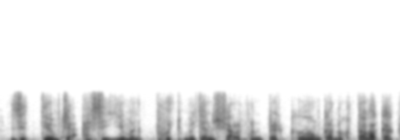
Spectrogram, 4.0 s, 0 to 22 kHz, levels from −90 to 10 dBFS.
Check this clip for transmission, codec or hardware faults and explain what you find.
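The speech carries one fault throughout: AMR wideband (HD Voice) codec damage at the codec's lowest rate, most consistent with about 6.6 kbit/s. A low-bitrate pulse-driven vocal-tract model makes the speech rough and raspy, and the spectrogram shows noise-filled 6.4 to 7 kHz and nothing above 7.5 kHz.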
